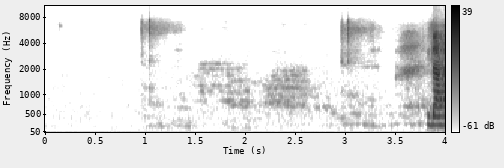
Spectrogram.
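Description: Two faint, short clicks about two seconds apart in an otherwise quiet pause, then a woman's voice begins speaking near the end.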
